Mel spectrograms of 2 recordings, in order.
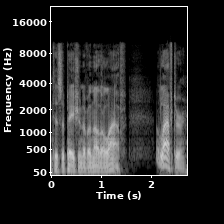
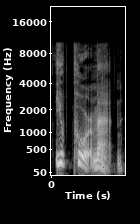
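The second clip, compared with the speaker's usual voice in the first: pitying; 9 semitones higher, much slower than usual. Acted. Woman pitying.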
